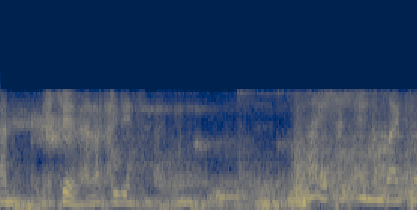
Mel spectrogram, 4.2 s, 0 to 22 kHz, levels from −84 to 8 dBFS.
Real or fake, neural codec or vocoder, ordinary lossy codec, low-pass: fake; codec, 16 kHz, 0.8 kbps, ZipCodec; none; 3.6 kHz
